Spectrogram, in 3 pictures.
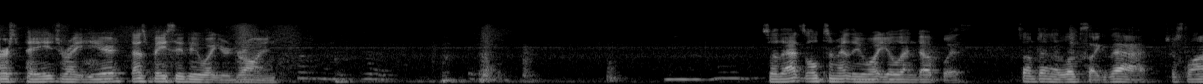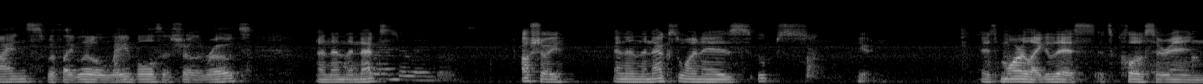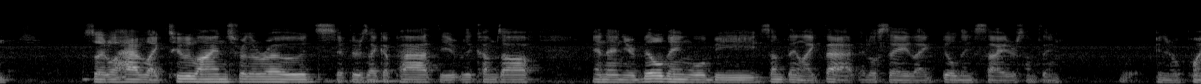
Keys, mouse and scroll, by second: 3.2 click, 19.1-20.2 scroll up 1, 20.8-25.5 scroll up 75, 30.2-30.8 scroll up 2, 30.8-32.1 scroll up 16, 32.1-33.5 scroll up 9.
